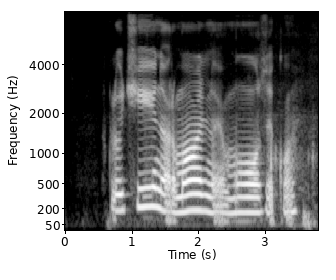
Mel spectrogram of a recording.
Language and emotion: Russian, sad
